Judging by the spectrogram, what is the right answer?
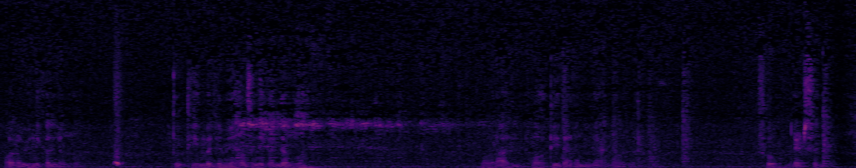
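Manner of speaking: soft, hushed, quiet speech.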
